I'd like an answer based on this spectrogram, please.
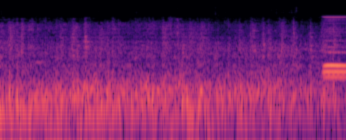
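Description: Train sound effect: a train running on rails with the steady clickety-clack of its wheels, and a horn chord starting near the end.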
